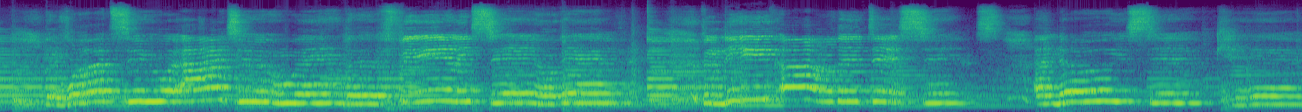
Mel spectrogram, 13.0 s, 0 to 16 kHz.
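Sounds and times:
acoustic guitar: 0.0 - 13.0
woman singing: 0.4 - 13.0.

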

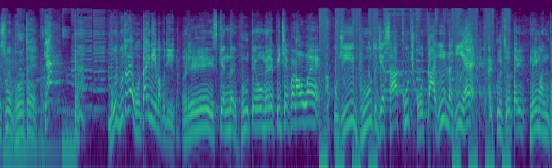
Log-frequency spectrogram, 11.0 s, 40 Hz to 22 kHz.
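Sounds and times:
background music: 0.0 - 3.2, 6.4 - 10.7.

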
